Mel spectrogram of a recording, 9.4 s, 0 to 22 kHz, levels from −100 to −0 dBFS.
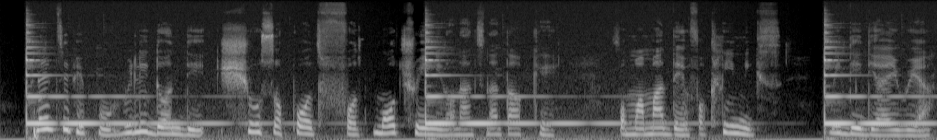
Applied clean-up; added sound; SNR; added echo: none; Chime; 0 dB; none.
